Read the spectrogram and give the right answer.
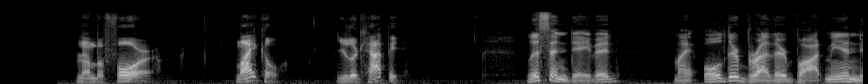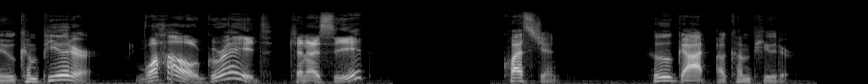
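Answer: Michael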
